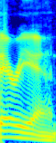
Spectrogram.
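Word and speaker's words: Ariane: Oh, it's Arianne.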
